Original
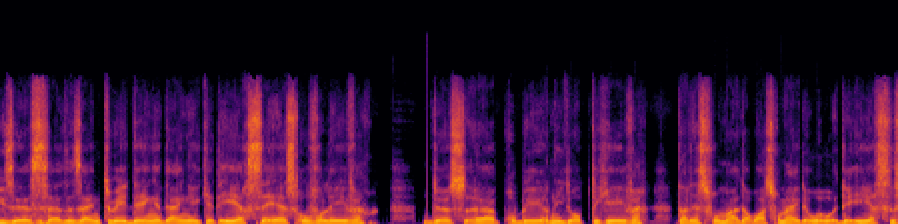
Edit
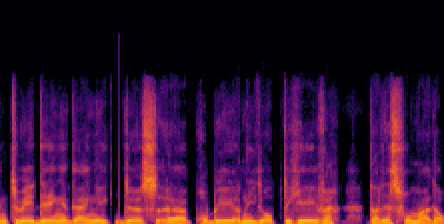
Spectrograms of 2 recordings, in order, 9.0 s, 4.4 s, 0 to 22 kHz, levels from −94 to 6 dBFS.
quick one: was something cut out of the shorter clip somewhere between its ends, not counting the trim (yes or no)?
yes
